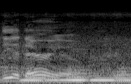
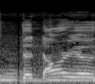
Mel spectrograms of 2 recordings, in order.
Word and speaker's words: D'Addario: I found out, I always called it D'Addario, but I guess D'Addario themselves say it's pronounced D'Addario.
